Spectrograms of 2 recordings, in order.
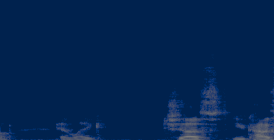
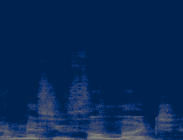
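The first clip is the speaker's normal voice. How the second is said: tender; 6 semitones higher, slower than usual. Acted. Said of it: "she's just like".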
